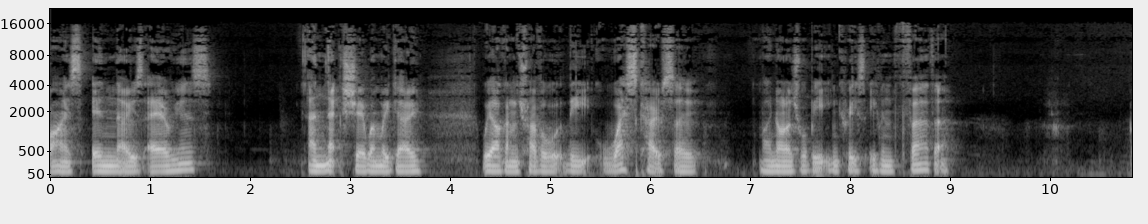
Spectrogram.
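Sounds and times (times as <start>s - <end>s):
hiss: 0.0s - 10.8s
speech: 0.1s - 1.6s, 2.6s - 9.1s
person sipping tea: 9.2s - 10.8s
swallow: 9.8s - 10.8s.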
